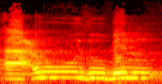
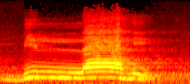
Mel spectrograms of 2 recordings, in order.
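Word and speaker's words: بالله: Adam bayani kasratil ba banyak orang membacanya dengan auzubil Bil kasrahnya kurang sempurna B harusnya dibaca bi Billahi atau bnya seperti huruf P auzubillah Billah tidak kuat dibaca Billahi cobaillahi fadalillahi kemudian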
